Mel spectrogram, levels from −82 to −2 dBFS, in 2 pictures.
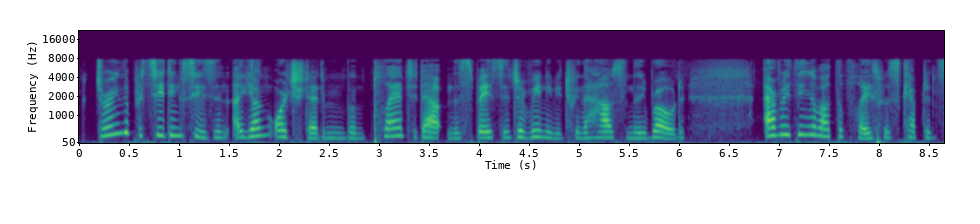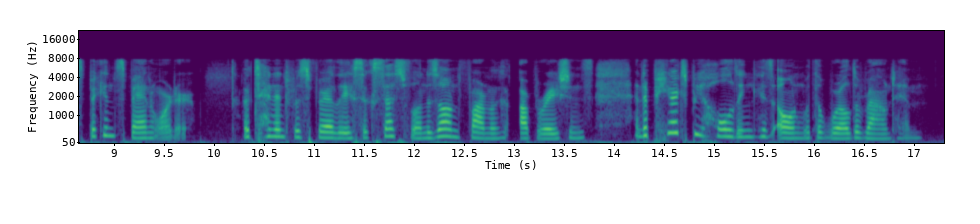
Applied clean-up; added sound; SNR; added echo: none; none; none; none.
